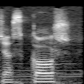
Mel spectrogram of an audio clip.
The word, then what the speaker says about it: Just Cause: los Just Cause o Just Cause o como se diga. Lo dije bien la primera.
